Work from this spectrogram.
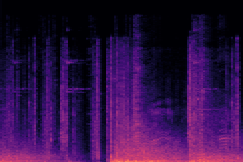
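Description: Gunfire in a Roblox sniper video game, a loud burst of rapid shots, a short gap, then a heavier continuous volley of fire to the end.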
